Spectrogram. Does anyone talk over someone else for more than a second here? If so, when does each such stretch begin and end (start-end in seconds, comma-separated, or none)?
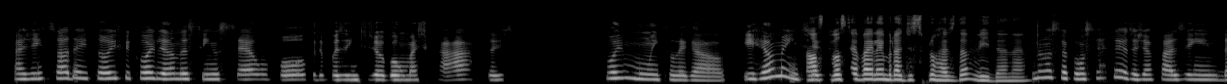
none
